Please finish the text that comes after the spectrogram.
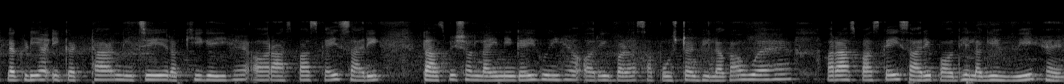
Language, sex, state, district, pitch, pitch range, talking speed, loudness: Hindi, female, West Bengal, Dakshin Dinajpur, 205 Hz, 195-215 Hz, 190 wpm, -28 LUFS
